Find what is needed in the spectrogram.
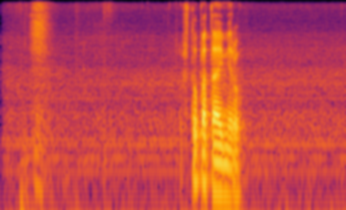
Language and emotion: Russian, neutral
